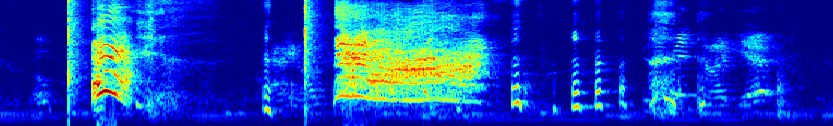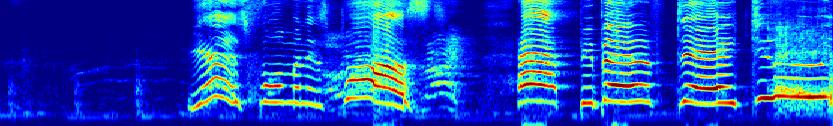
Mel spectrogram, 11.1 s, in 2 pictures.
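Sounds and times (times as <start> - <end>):
playful birthday slaps: 0.4 - 0.8, 2.0 - 2.4
people shrieking: 2.2 - 3.3
people laughing: 3.4 - 4.7
speech: 7.1 - 11.1.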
